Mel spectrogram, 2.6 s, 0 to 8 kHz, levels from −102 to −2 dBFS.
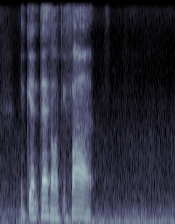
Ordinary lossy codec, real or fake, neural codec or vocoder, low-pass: none; fake; codec, 16 kHz, 1.1 kbps, Voila-Tokenizer; 7.2 kHz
